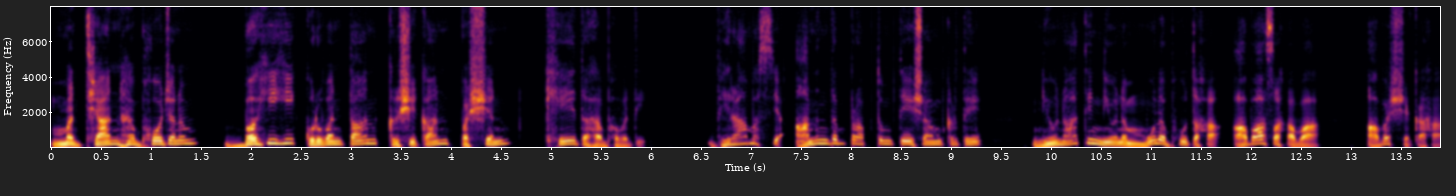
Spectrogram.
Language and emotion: Sanskrit, sad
